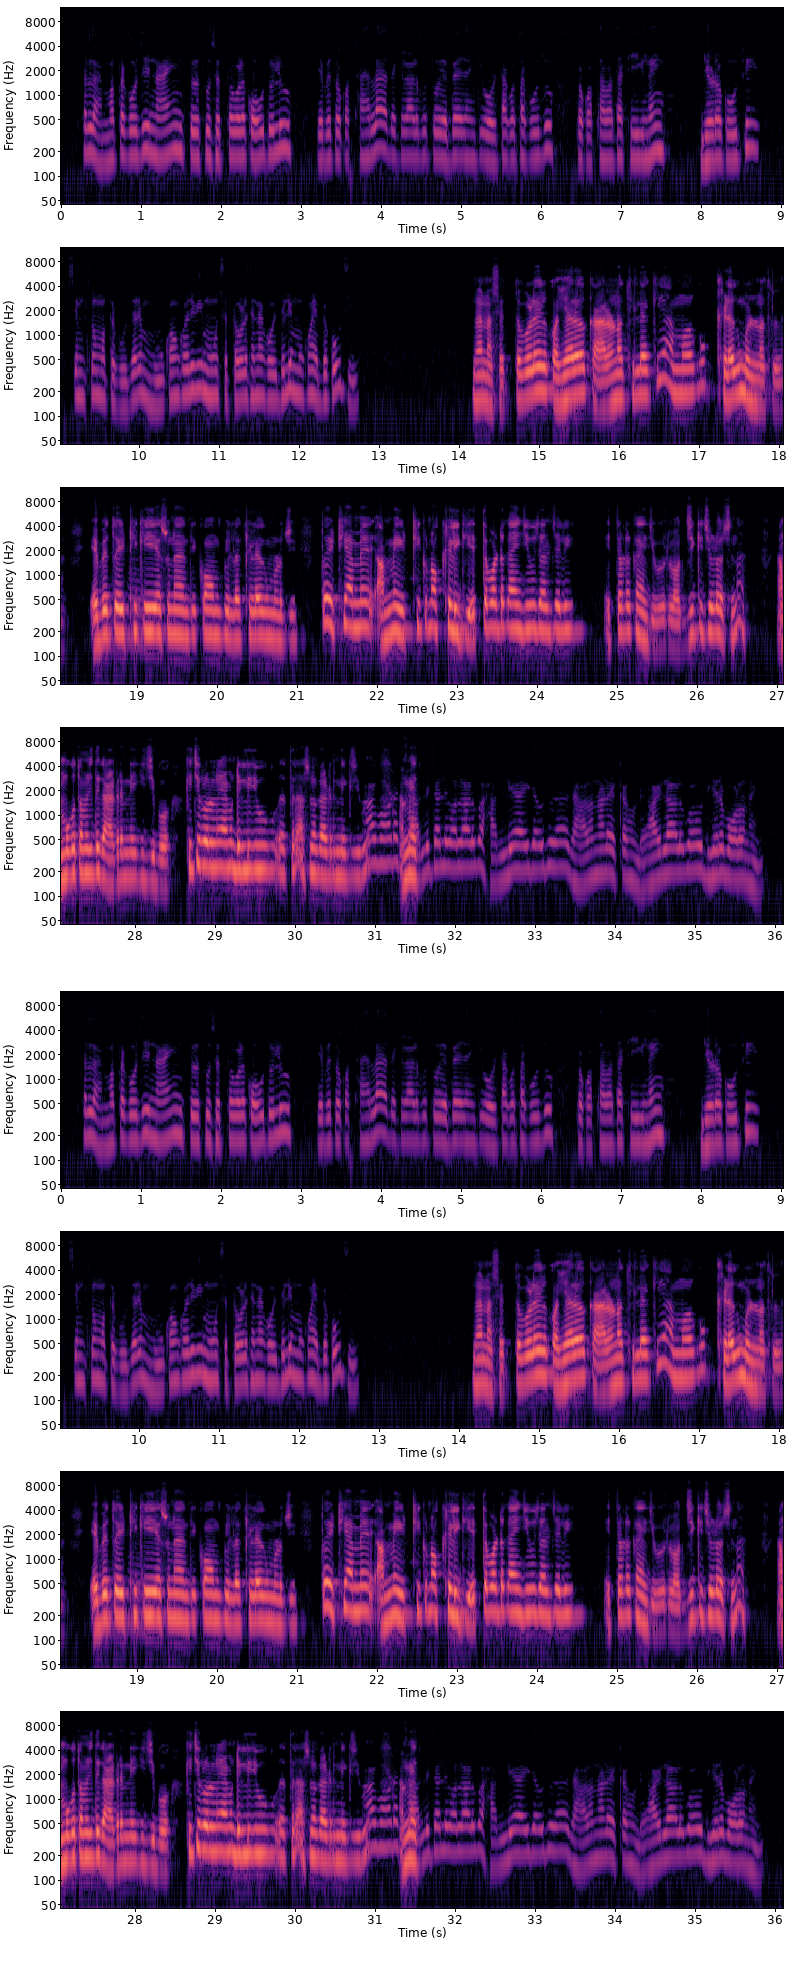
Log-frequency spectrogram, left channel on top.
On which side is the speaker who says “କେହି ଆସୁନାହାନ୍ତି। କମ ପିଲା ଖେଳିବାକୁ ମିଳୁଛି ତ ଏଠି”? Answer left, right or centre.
Right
